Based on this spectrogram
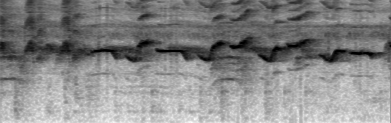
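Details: Energetic treepie (wambi) song: bright, fluid whistles sliding up and down in rapid, overlapping phrases, almost unbroken for four seconds, clear and close.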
